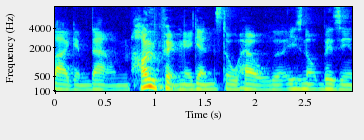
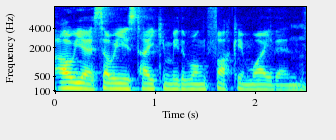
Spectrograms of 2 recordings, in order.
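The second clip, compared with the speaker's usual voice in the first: ordinary talk, nothing marked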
